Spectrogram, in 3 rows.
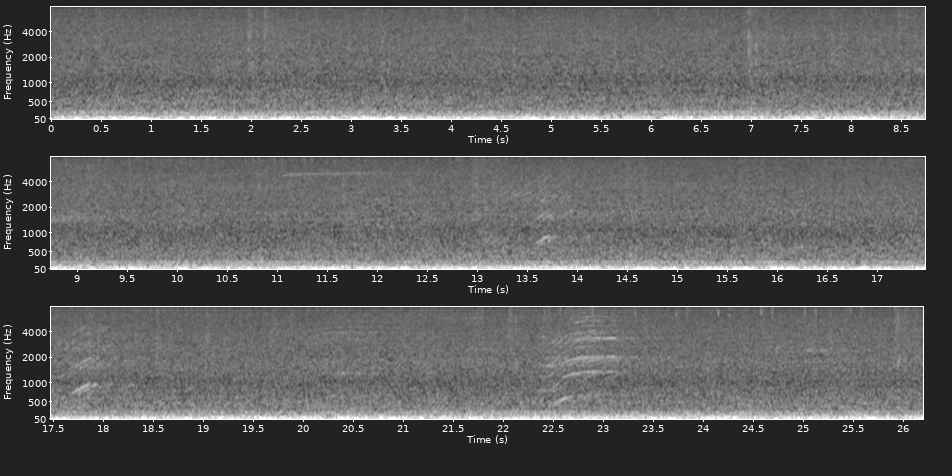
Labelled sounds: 11.0	11.9	killer whale, southern resident, 4.7 to 5.1 kHz

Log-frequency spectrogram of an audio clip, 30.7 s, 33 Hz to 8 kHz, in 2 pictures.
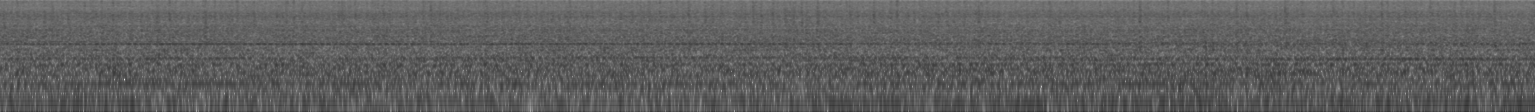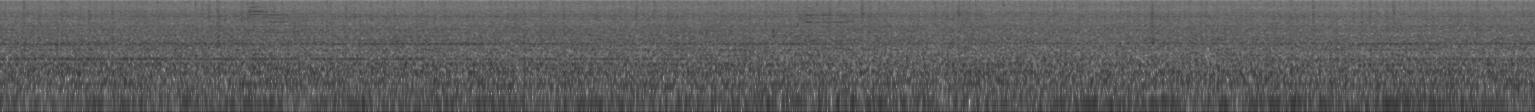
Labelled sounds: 17.8	18.2	killer whale, Bigg's (transient), 3.8 to 3.9 kHz
23.5	23.9	killer whale, Bigg's (transient), 2.6 to 2.8 kHz

